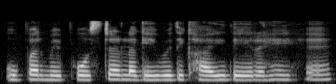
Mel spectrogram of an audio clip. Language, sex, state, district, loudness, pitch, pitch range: Hindi, female, Rajasthan, Jaipur, -15 LUFS, 215 Hz, 205-220 Hz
